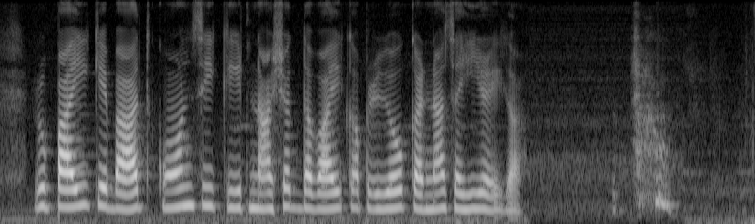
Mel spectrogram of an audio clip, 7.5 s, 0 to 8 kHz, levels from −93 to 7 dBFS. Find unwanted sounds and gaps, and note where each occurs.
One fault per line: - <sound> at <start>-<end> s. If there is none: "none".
- sneeze at 6.1-6.8 s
